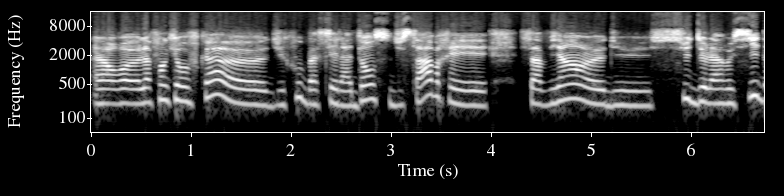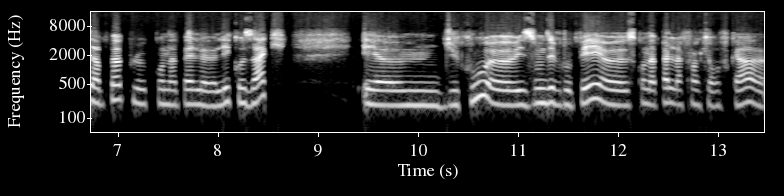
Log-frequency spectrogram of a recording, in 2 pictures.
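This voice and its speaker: Her pace is very slow. The woman's pitch is medium, with ordinary variation. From Burgundy, France (northern Côte-d'Or). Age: 20s. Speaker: traditional dancer and teacher. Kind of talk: radio interview. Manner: hesitant, many fillers.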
